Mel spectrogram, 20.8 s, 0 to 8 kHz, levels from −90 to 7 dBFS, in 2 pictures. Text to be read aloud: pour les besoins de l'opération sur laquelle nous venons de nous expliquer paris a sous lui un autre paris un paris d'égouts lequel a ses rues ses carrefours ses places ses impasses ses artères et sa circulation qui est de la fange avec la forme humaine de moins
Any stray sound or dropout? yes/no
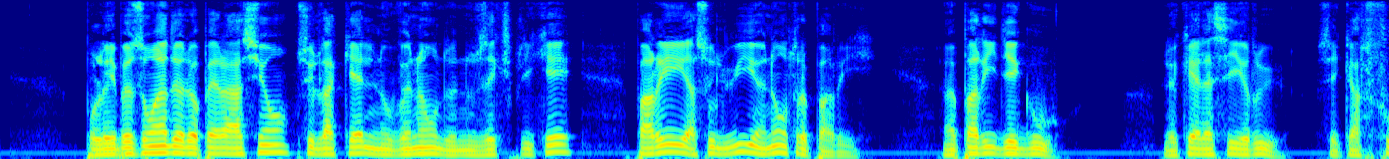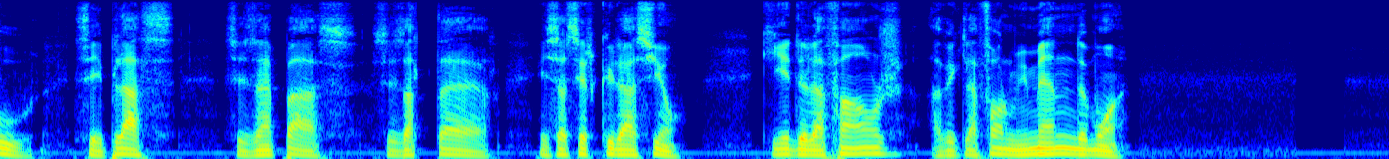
no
